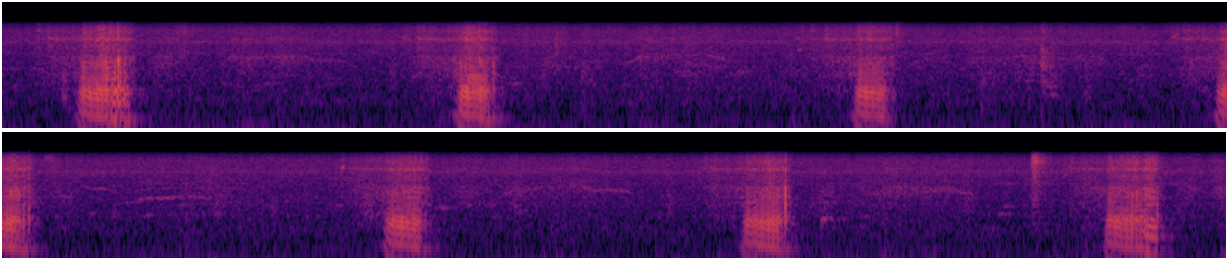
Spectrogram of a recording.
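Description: A Rottweiler puppy snores in rough, rasping bursts roughly every two and a half seconds.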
